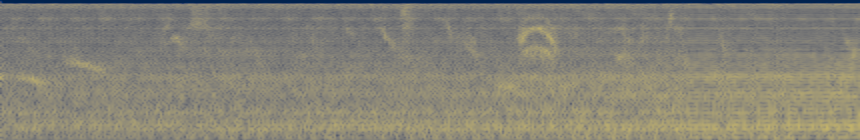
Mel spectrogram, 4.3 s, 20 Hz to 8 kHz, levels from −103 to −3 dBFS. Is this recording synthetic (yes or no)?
yes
